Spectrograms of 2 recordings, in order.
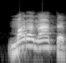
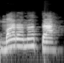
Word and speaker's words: Maranatha: plano também Jesus Cristo Maranata como dizem os protestantes com a tônica na penúltima sílaba ou Maranatha com a tônica na última sílaba como dizem os católicos o significado é o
